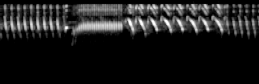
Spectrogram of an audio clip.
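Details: White canary singing in lively full voice: fast repeated high chirps, a sustained buzzy trill, then a run of quick descending whistled notes, all bright and high-pitched.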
